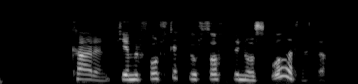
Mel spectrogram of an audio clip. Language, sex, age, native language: Icelandic, female, 30-39, Icelandic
